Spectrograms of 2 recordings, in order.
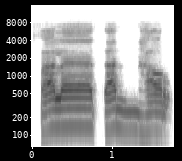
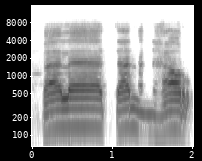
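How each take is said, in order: No difference in how they are said.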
